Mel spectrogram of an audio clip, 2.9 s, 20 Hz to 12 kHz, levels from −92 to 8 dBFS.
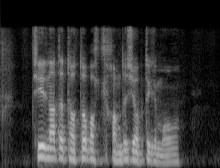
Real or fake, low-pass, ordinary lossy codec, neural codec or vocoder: fake; 7.2 kHz; MP3, 96 kbps; codec, 16 kHz, 0.8 kbps, ZipCodec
